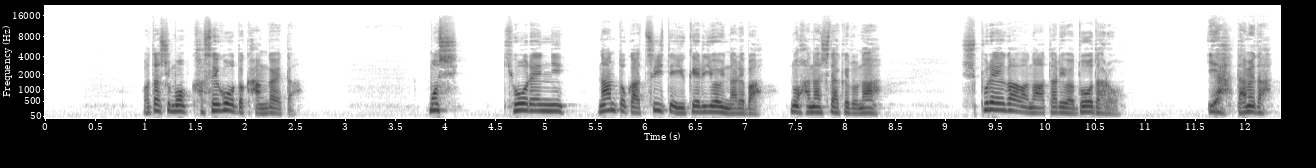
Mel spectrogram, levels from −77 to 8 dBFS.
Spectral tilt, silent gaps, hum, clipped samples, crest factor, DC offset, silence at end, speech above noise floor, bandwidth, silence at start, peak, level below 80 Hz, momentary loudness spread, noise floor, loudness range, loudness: -4.5 dB/octave; none; none; under 0.1%; 20 dB; under 0.1%; 0.1 s; 48 dB; 16 kHz; 1 s; -2 dBFS; -64 dBFS; 10 LU; -68 dBFS; 3 LU; -20 LUFS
